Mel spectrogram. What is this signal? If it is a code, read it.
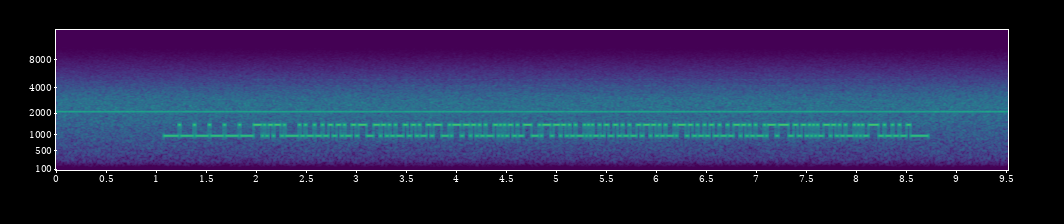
RTTY (50 baud, 450 Hz shift), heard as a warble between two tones, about 1180 Hz centre, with radio static and a steady whistle near 2110 Hz. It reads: 1879 8793 4093 6207 3021 3586 6517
